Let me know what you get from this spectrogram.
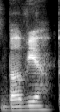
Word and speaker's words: Bhavya: My name is Bhavya Patel, B-H-A-V-Y-A. Last name is Patel, P-A-T-E-L.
